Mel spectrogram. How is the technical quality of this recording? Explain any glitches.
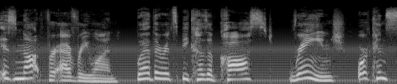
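The recording is compromised by one fault that runs the whole way through. Mains buzz sits under the speech from start to finish at roughly 20 dB below it. Sharp switching spikes, entering twice per 60 Hz cycle, produce a dense ladder of harmonics reaching into several kHz. That gives a steady, raspy edge rather than the smooth, low tone of plain hum.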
